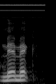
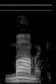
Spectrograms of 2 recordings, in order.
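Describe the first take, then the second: First: "mimic" with a short i in the first syllable; wrong word, mimic. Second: "momic" with an open "mom" first syllable; local word momic. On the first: Teaching what the word is not, "mimic" with short i. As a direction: say "mimic" as in copying someone. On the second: Teaching visitors the island word, "momic" starting like "mom". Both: Shown as a demonstration. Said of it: "Yeah, not mimic".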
